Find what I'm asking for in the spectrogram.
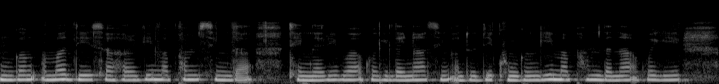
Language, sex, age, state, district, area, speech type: Manipuri, female, 30-45, Manipur, Bishnupur, rural, spontaneous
